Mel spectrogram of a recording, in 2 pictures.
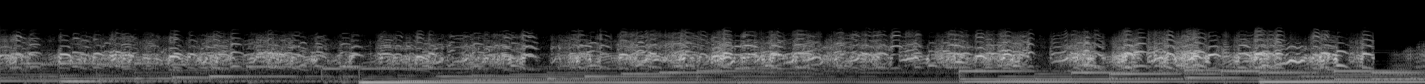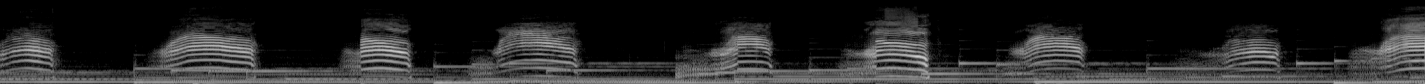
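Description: For the first half, a flock of waterfowl calls in a dense, overlapping chatter. After that, a domestic cat meows about nine times, each meow rising and falling in pitch, one to two seconds apart. Slow background music with long held notes plays throughout.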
